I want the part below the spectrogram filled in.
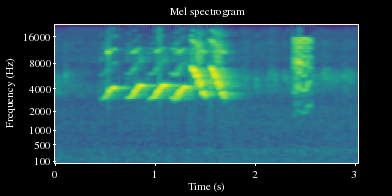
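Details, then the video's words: Double-collared seedeater (Sporophila caerulescens), coleiro tui tui, singing firmly with clean repetition: a fast run of bright high whistled notes with rising slurs, ending in a buzzy phrase, then a brief sharp note after a pause. "CANTO TUI TUI PROFESSOR COLEIRO TUI TUI FIBRA CANTO DE COLEIRO TUITUI PARA ESQUENTAR COLEIRO TUI TUI"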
